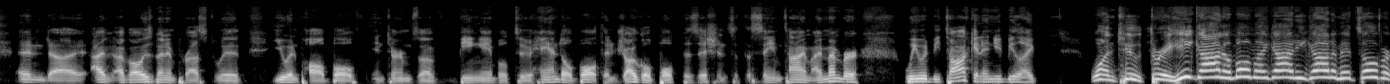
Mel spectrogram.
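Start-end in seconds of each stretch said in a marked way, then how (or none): 10.9-13.9 mock very high, loud, breathless, excited voice. Retelling a co-commentator's match call: imitating a breathless excited call. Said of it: "You didn't even take a breath".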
